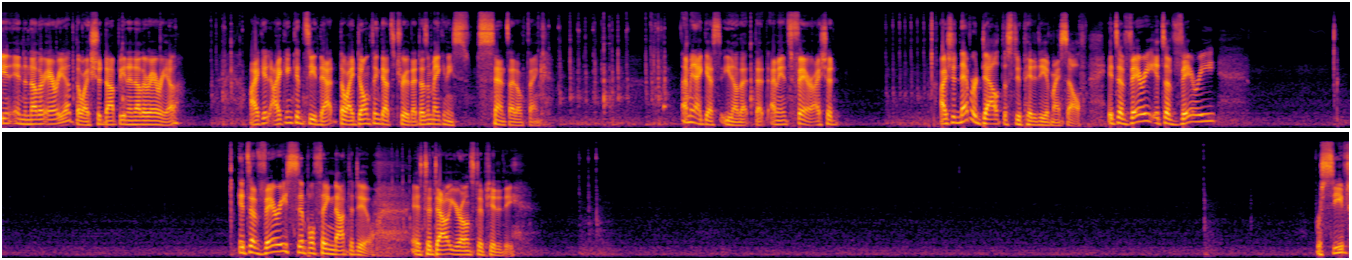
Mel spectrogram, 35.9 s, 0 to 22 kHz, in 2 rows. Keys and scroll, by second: 0.0-0.8 typing, 0.9 Up, 1.4 Return, 1.9 ctrl+h, 2.7 ctrl+a, 2.9-4.8 typing, 4.7 Up, 4.8 Up, 5.6 ctrl+c, 7.0 ctrl+h, 7.2-12.8 typing, 9.8 Return, 22.6-23.6 typing, 23.4 ctrl+a, 23.7 ctrl+u, 24.0 ctrl+u, 24.5 ctrl+u, 25.5 ctrl+u, 34.1 k, 34.6 k, 35.4 k.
